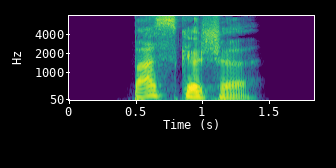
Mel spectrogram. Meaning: definite of Baskisch
- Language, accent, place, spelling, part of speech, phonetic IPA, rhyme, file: German, Germany, Berlin, Baskische, noun, [ˈbaskɪʃə], -askɪʃə, De-Baskische.ogg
